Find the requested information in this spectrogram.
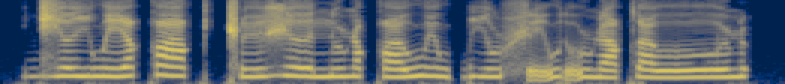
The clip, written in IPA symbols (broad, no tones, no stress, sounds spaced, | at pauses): d͡ʑ əː i̯ w e i̯ q aː q ǁ ʏ ʒ əː n u ɳ ʏ q o w ʏ w ɓ i w ʂ ḛ w ɾ o̰ w ɳ a q ɾ oː ɳ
